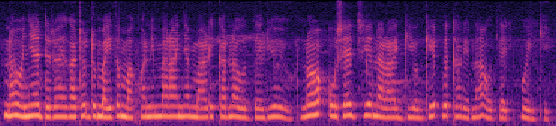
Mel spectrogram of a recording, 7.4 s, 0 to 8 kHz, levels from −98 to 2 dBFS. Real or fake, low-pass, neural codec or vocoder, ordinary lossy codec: real; none; none; none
